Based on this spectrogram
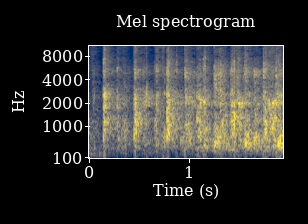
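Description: Hesitant clapping comes from an audience, starting with a few separate, sharp claps and gradually thickening into a denser, still fairly light patter of hands.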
